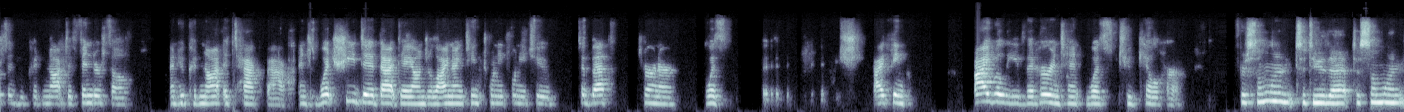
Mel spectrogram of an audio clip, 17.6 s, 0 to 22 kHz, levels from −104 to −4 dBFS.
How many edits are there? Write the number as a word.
two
